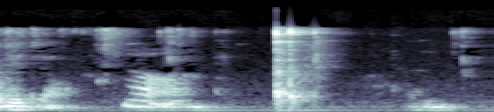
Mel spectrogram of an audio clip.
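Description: Close-miked table eating sounds: brief murmured voice and mouth noise, then one sharp click about a second and a half in, the loudest sound.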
